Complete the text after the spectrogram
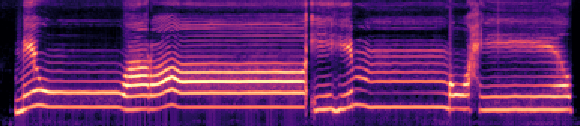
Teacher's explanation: mim yang bertasjid kita baca ditekan ditahan dua harakat dan didengungkan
